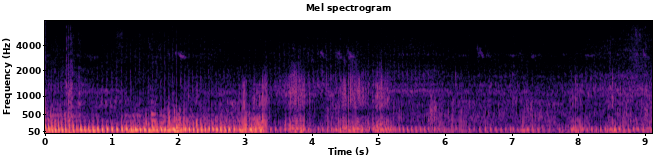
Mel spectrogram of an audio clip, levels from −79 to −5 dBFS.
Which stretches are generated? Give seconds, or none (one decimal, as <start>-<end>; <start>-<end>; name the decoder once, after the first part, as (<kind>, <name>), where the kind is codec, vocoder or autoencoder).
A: 0.0-4.8 (vocoder, WaveNeXt); 5.8-9.1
